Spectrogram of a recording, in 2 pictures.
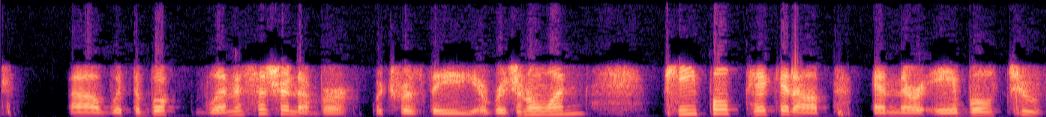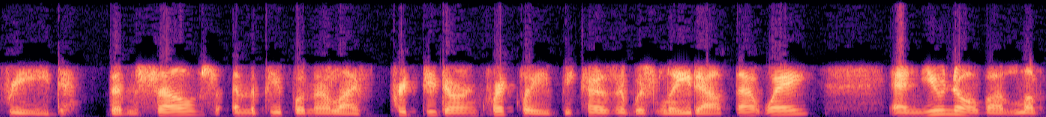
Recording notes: as listeners call in to have their numbers read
